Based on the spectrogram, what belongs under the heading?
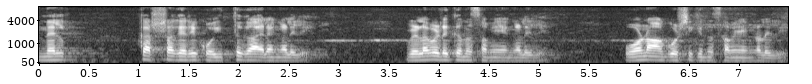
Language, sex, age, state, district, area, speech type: Malayalam, male, 60+, Kerala, Alappuzha, rural, spontaneous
